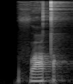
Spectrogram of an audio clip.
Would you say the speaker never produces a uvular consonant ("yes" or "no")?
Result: yes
